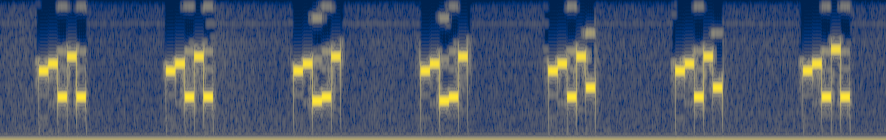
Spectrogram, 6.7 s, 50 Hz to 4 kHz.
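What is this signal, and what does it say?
Five-tone selective call (ZVEI), heard as quick runs of five tones, tones of about 70 ms. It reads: 89303 89303 89230 89230 89305 89305
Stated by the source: ZVEI five-tone selective call received by SDR, from the Feuerwehr Orlamünde (feuerwehr-orlamuende) audio server.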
